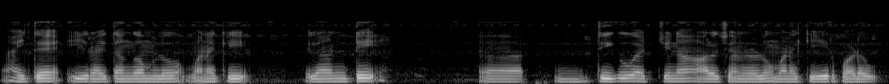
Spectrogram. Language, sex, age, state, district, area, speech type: Telugu, male, 18-30, Telangana, Nirmal, urban, spontaneous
